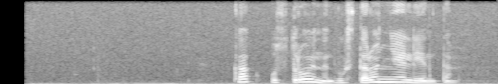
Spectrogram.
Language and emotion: Russian, neutral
